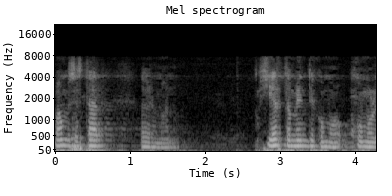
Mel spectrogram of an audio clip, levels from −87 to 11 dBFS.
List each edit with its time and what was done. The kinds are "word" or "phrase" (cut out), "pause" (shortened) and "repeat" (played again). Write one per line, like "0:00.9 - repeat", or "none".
0:01.2 - word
